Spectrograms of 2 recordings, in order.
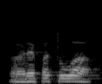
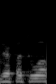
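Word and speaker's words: repertoire: अगर आप वोकैबुलरी या रेपतुआ एक वर्ड होता है, रेपरतुआ, जिसकी स्पेलिंग रेपरटोयरी जैसी होती है, लेकिन इसकी प्रोनाउंसिएशन रेपतुआ होता है।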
